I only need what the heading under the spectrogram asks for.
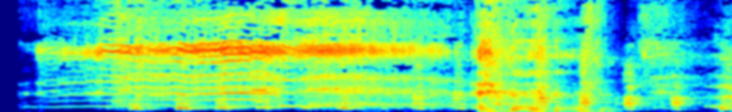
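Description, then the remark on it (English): A voice imitates a small child crying: a long, quavering, high-pitched wail with a bleating wobble, breaking into choppy, sobbing gasps near the end. Loud and alone, no other talk. “I feel like I tried to do like a little kid cry, but just came out like a demon goat.”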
